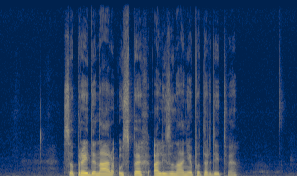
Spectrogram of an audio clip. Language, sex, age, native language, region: Slovenian, female, 18-29, Slovenian, Gorenjska region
